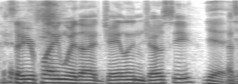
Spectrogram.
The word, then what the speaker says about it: Jai'len Josey: great it's great so you're playing with uh jalen josie yeah that's how you say her name yeah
